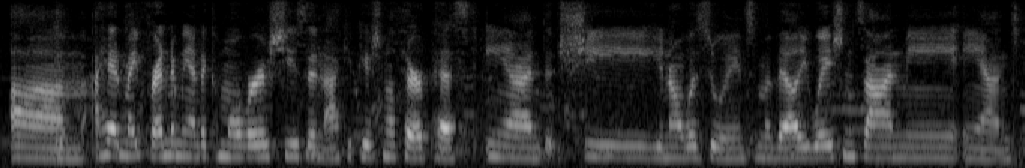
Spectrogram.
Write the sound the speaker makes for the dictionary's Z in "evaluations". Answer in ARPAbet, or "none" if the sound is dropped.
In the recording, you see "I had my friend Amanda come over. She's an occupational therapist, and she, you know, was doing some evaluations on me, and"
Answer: Z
